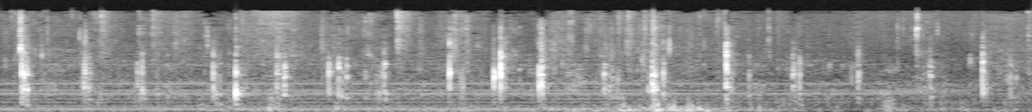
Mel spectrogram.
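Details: A Belgian Malinois, a large dog, chews hard on a cow bone, producing loud, dry, irregular cracks and snaps in uneven bursts over a faint, steady electrical hum.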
